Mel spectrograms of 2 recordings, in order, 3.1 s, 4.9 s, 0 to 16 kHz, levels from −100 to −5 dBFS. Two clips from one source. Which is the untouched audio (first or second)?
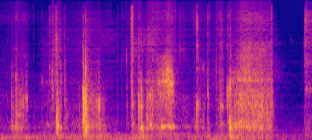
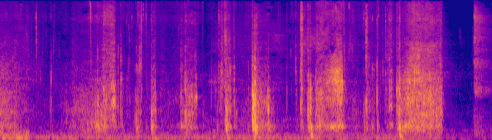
second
